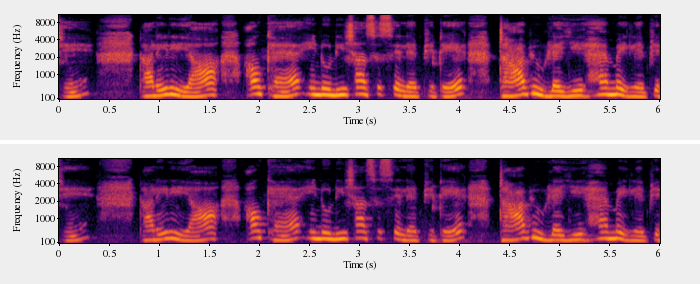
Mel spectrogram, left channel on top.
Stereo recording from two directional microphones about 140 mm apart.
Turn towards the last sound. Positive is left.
turn(degrees=25)  # may be behind; listen again after turning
